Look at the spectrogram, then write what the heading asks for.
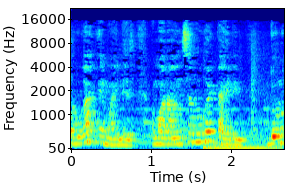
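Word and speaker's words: ptyalin: पटाइलिन, P silent होता है, पी नहीं बोला जाता, ठीक है। तो स्पेलिंग स्टार्ट होती है पी से, बट बोला जाता है टाइलिन।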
